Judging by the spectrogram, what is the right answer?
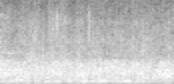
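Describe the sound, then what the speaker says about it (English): Congregation applause during a church service, dense continuous hand clapping from many people close by, loud and even throughout with a faint murmur of voices blended into it. "Let's give him another hand clap of praise."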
